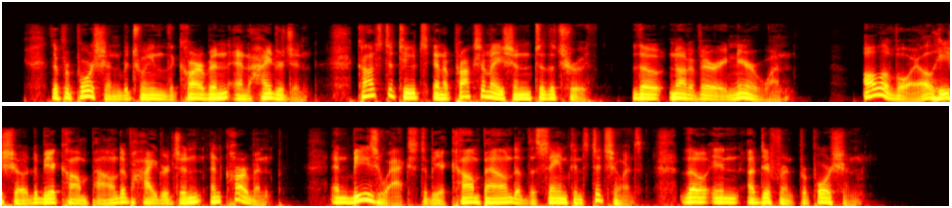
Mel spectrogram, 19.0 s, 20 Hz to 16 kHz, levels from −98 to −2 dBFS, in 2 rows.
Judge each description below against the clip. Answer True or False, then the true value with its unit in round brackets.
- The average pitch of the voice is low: True (110 Hz)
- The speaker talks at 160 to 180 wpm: False (150 wpm)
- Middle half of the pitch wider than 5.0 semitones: False (4.1 semitones)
